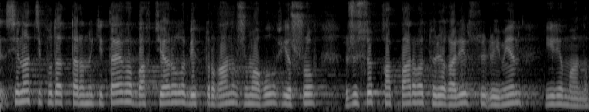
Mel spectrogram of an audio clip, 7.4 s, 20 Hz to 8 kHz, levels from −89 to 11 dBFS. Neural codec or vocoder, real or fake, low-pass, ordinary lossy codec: none; real; none; none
